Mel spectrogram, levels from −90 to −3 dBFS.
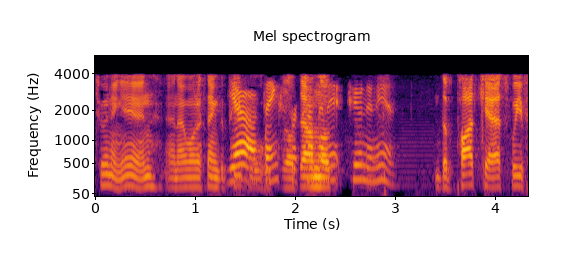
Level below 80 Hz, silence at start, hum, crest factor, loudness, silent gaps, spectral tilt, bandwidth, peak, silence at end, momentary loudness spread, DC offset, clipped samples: -64 dBFS; 0 s; none; 20 dB; -21 LUFS; none; -7 dB/octave; 4.1 kHz; -2 dBFS; 0 s; 11 LU; under 0.1%; under 0.1%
